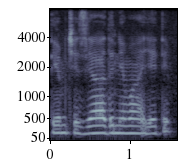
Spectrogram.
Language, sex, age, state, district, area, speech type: Kashmiri, male, 60+, Jammu and Kashmir, Srinagar, urban, spontaneous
